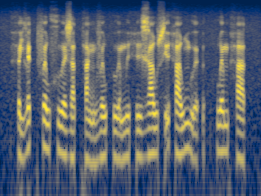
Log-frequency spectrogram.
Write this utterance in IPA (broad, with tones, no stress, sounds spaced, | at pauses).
h ə˧˩ j l ə˦˥ t̚ f ə˧ w x u˨˩ ə̯ z a˨˩ t̚ h a˧˩ ŋ v ə˧ w h u˧˩ ə̯ m ɨ˨˩ h ɨ˨˩ ɣ a˧ w s ɨ̰˧˥ h a˨˦ w m ṵ˧˨ ə̯ ʔ | h w ə˧ m h a˨˩ t̚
